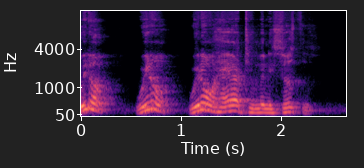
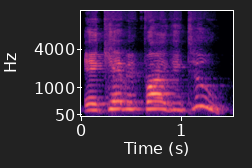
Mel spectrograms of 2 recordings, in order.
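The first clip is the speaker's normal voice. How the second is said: grandma warning; 8 semitones higher, 3 dB louder, slower than usual. Retold or imitated. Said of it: "And she said".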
